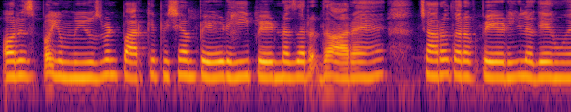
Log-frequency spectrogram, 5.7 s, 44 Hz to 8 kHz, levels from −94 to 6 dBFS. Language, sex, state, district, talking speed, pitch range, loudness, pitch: Hindi, female, Chandigarh, Chandigarh, 230 wpm, 225-240 Hz, -15 LUFS, 230 Hz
